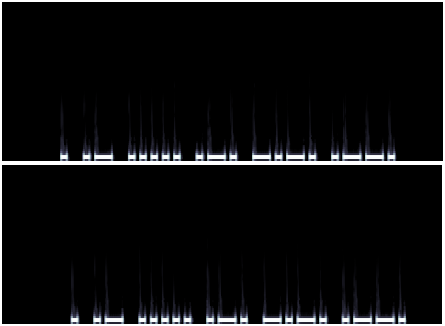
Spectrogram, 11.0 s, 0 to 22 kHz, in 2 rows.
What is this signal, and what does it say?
Morse code, heard as a keyed tone, about 17 wpm, 700 Hz. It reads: EA5RCP EA5RCP
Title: DXCC-100 Call Signs - 6 Characters - Repeated 3x - 17wpm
